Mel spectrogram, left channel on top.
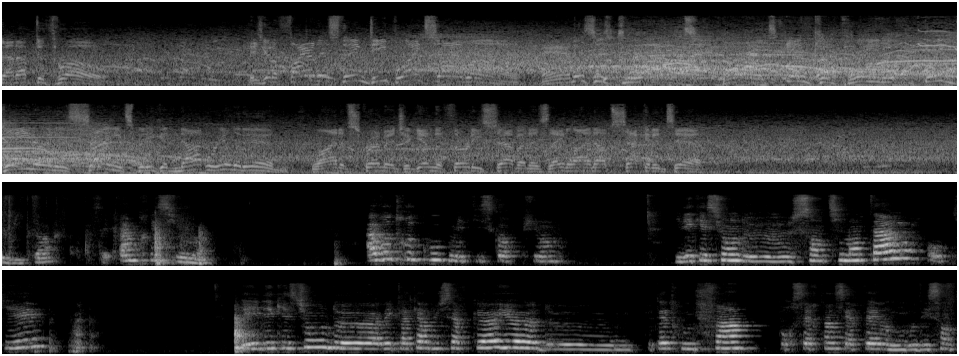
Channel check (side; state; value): both; different; correlation 0.00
